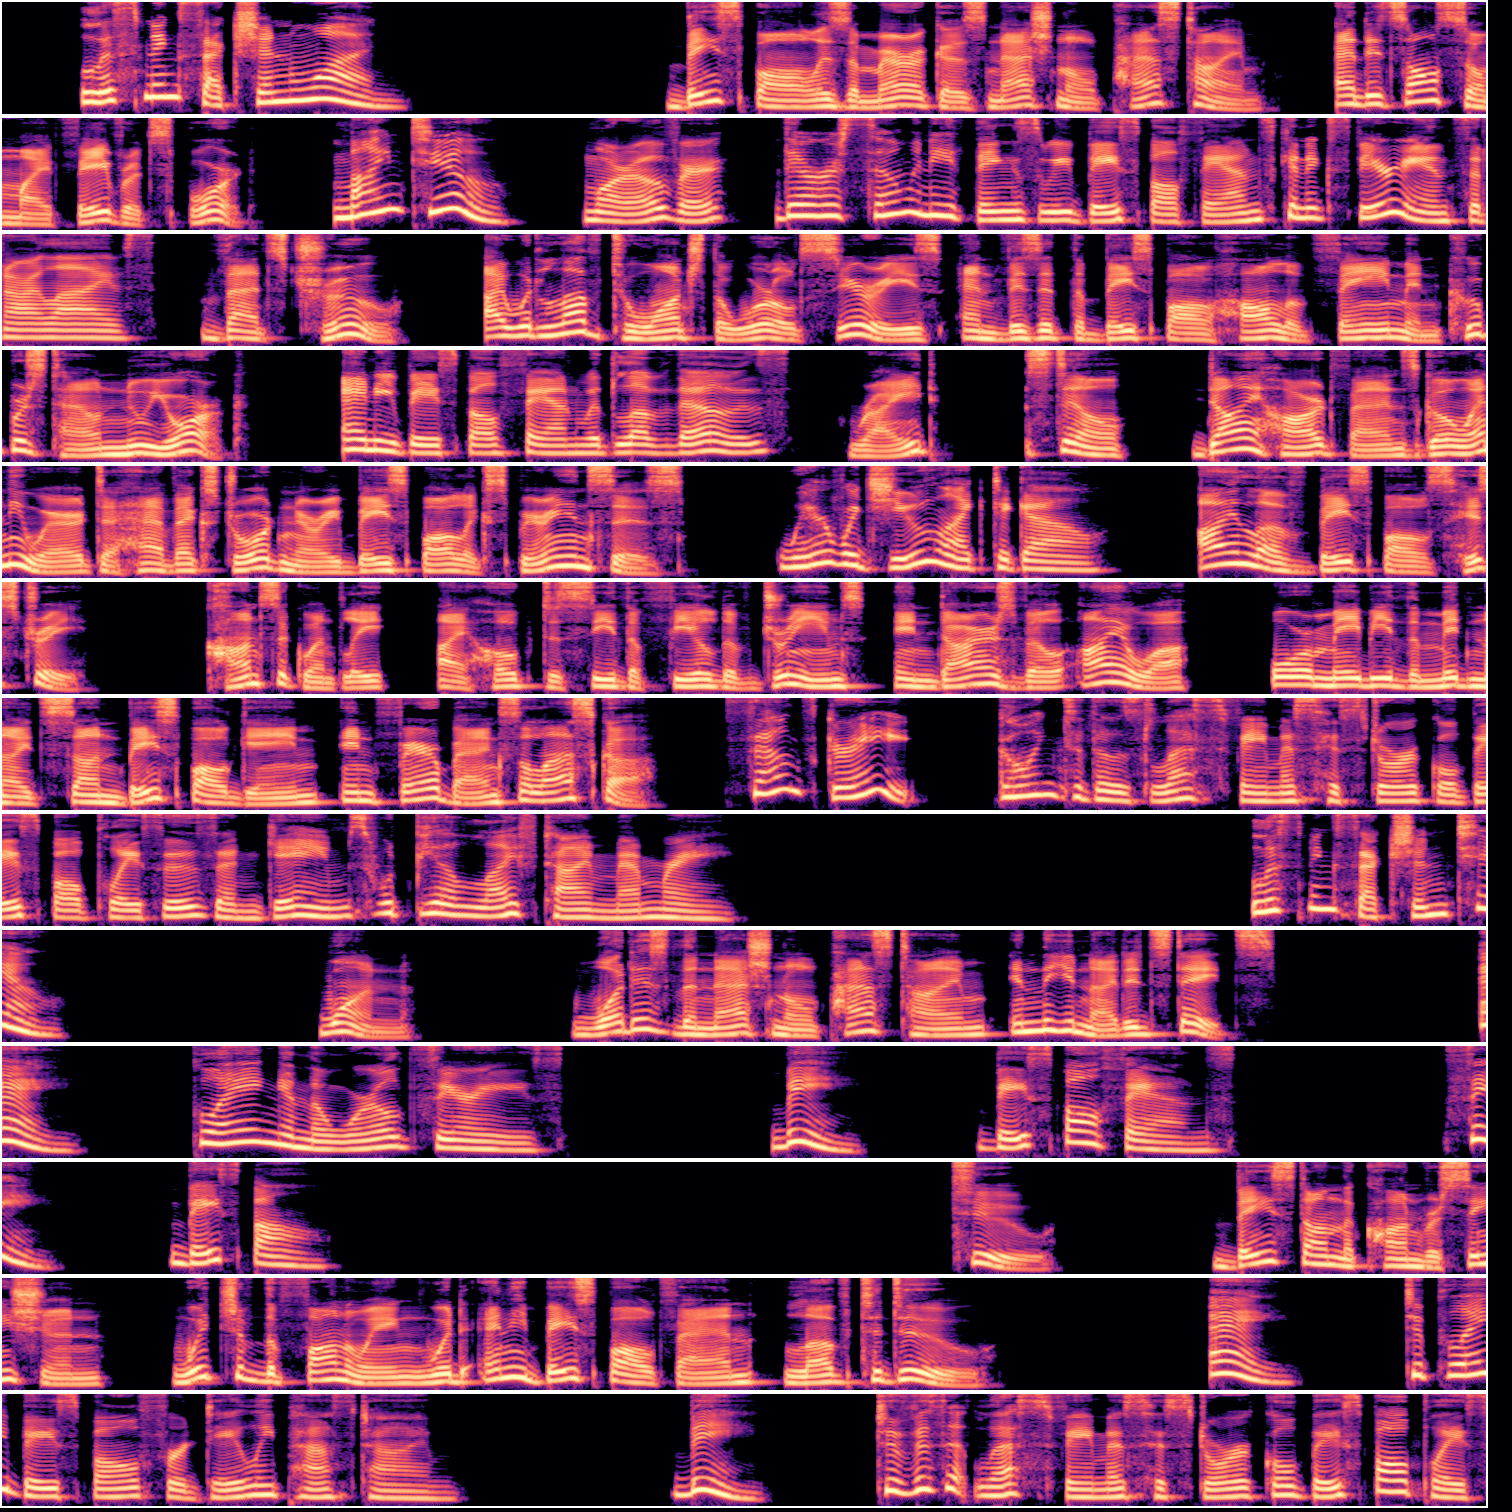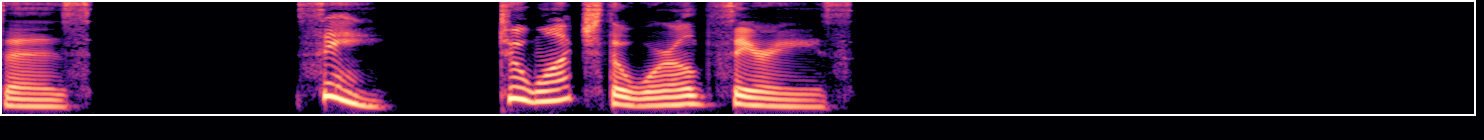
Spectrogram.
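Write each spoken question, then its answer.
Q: What is the national pastime in the United States?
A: C: Baseball.

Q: Based on the conversation, which of the following would any baseball fan love to do?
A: C: To watch the World Series.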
